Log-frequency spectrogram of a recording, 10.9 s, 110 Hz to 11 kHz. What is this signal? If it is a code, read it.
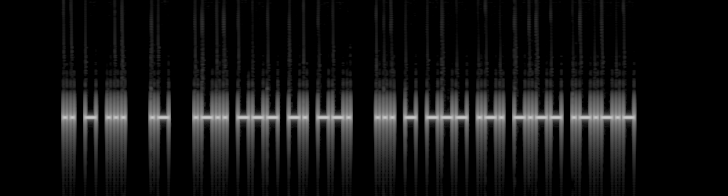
Morse code, heard as a keyed tone, about 22 wpm, 700 Hz. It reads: ITS A LONG STORY.
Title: Sentences from Top 1000 Words - Review Part 1 - 22wpm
